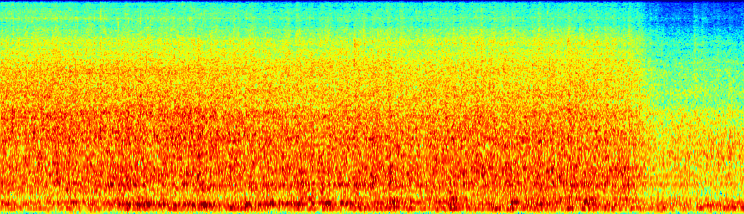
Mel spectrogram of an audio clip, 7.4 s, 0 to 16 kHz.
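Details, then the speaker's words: Hornby R.372 Class A4 "Seagull" model locomotive, tender drive, running after repair: soft, even whirr with steady wheel and rail clatter, no stutter or surges. Stop-start running was likely from excess axle oil spoiling pickup; the mystery noise was traced to the valve-gear parts. Runs fine and quiet. "So there we go, that's this Hornby Class A4 Seagull running fine, and as quiet as you can really expect one of these to be."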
